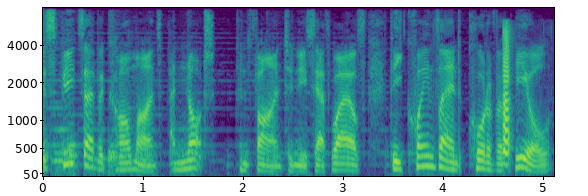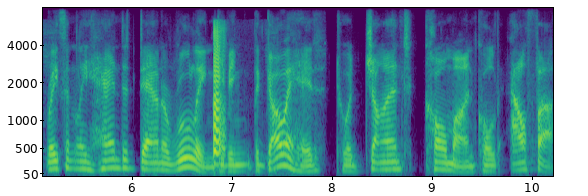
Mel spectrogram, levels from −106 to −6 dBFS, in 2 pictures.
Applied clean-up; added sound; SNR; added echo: neural mask model RNNoise.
